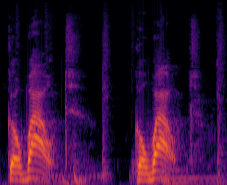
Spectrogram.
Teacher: sounds like we're putting a w in between the two o's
